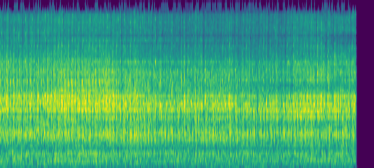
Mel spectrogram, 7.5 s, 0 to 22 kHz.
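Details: Subaru Impreza G4 engine at idle: a loud, busy metallic clatter rides steadily over the idle without letting up. This is the abnormal engine noise brought in for repair, and the cause is not yet pinned down.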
